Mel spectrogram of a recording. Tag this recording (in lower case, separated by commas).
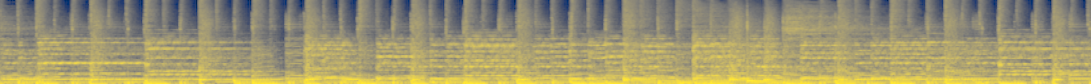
music, tapping (guitar technique)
